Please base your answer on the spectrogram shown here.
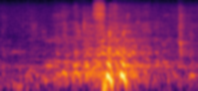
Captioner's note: laughter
